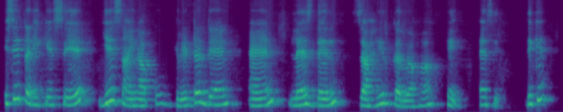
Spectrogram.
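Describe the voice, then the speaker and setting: A woman's voice: on the high side, darkish tone, roomy sound. A woman teacher explaining a children's math lesson patiently, repeating and stressing the key words.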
